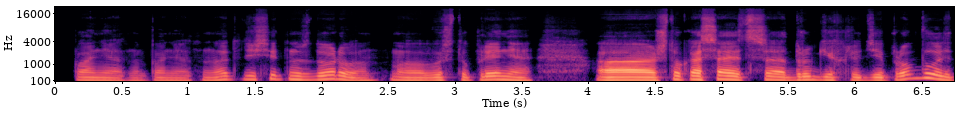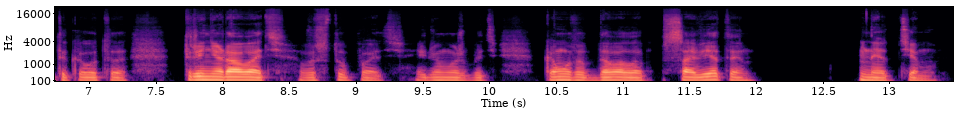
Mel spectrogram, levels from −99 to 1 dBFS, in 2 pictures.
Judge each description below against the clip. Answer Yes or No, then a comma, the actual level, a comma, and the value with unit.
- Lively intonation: No, average, 3.0 semitones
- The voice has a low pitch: Yes, low, 120 Hz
